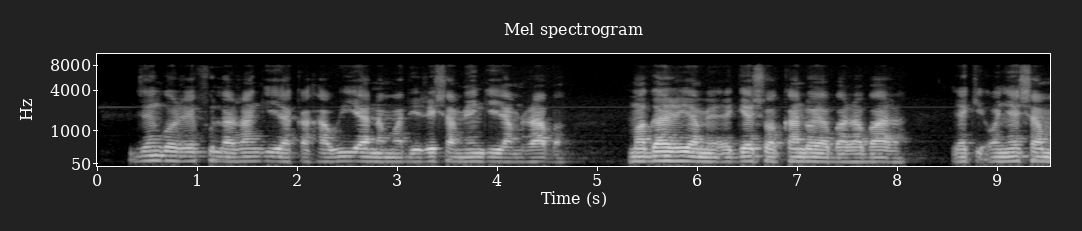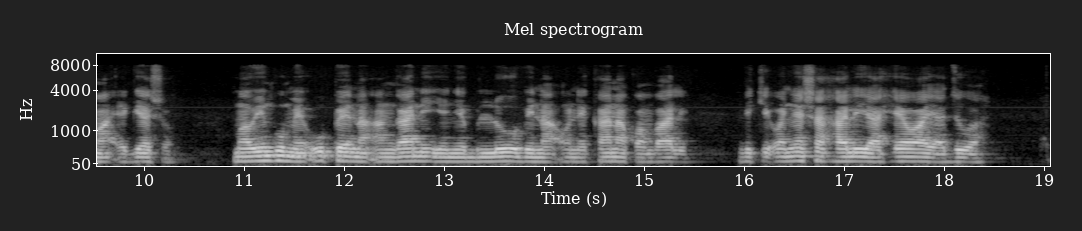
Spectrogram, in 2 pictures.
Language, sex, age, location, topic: Swahili, male, 25-35, Nairobi, finance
